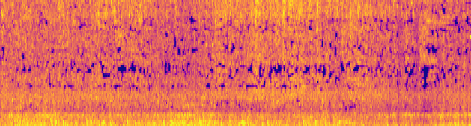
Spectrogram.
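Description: Passenger train coaches passing close at speed: a steady, loud rush of wheels on rail and moving air.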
